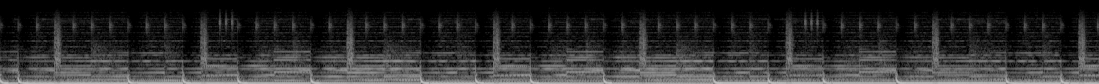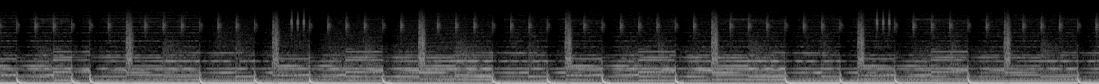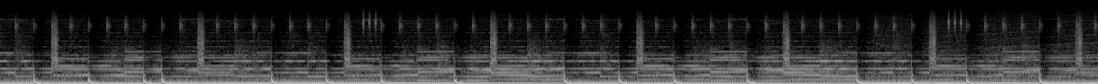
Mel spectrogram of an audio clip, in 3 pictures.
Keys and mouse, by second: 5.4 click, 6.9 KP_0, 8.9 click, 9.3 click, 10.3 KP_1, 11.1-11.5 shift+middle drag, 13.4 s, 17.9 click, 18.2 click, 18.4 Tab, 18.6 middle click, 19.6 shift+middle click, 20.3 Tab, 20.8 KP_1, 21.2 Tab, 21.7 shift+z, 22.4 click, 22.8 shift+middle click, 23.4 click, 24.7 x, 25.5 middle click, 26.6 middle click, 27.5 shift+z, 28.3 middle click, 29.1 Tab, 29.3 click, 29.8 click, 30.0 Tab, 30.1 click, 30.4 Tab, 30.6 middle click, 31.5 shift+middle click, 32.7 click.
